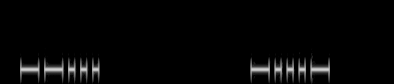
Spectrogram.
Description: Morse code, heard as a keyed tone, about 20 wpm, spaced as for 5 wpm, 700 Hz. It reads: 7<BT>
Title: 242 Lesson 39d - Letter z - Two Characters 20wpm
